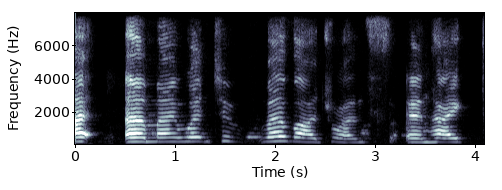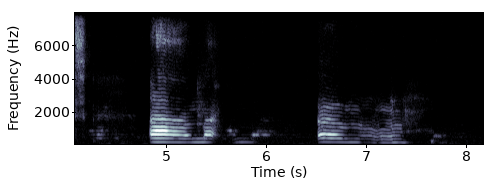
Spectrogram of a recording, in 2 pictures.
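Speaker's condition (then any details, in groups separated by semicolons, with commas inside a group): Cerebral palsy; since birth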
